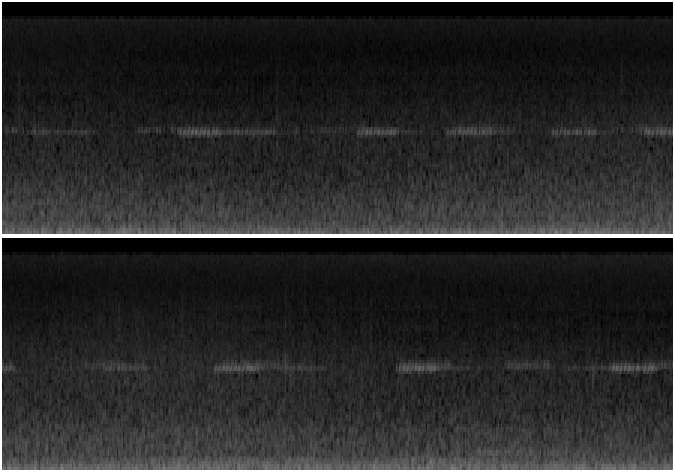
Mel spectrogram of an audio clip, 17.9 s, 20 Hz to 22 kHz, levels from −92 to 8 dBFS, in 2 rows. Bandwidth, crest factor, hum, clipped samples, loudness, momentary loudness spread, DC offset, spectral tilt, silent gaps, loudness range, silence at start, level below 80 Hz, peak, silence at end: 16.5 kHz; 14 dB; none; under 0.1%; -52 LUFS; 4 LU; under 0.1%; -5 dB/octave; none; 2 LU; 0 s; -54 dBFS; -36 dBFS; 0 s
